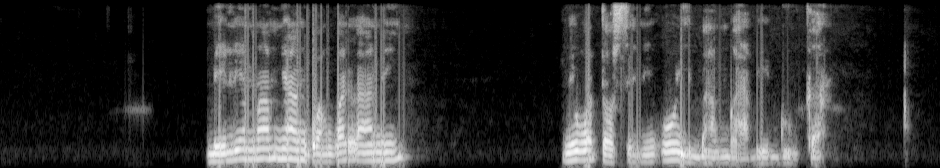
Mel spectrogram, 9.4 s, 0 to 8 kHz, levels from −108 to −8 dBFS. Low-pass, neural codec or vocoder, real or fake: 7.2 kHz; vocoder, 22.05 kHz, 80 mel bands, WaveNeXt; fake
